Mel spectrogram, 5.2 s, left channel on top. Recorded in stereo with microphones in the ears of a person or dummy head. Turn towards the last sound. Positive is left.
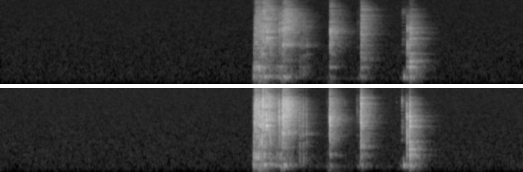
turn(degrees=-50)  # may be behind; listen again after turning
